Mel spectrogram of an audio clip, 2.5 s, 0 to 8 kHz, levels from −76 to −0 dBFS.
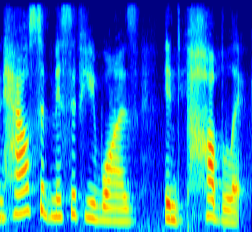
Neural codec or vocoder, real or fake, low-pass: codec, 16 kHz in and 24 kHz out, 0.6 kbps, FocalCodec, streaming, 2048 codes; fake; 7.2 kHz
